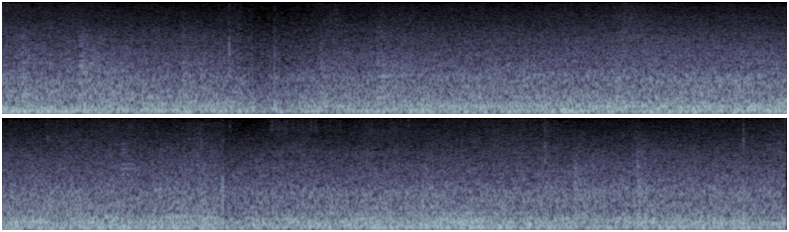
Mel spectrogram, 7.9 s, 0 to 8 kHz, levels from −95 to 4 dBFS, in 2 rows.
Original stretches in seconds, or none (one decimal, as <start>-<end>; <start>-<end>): 0.0-7.9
